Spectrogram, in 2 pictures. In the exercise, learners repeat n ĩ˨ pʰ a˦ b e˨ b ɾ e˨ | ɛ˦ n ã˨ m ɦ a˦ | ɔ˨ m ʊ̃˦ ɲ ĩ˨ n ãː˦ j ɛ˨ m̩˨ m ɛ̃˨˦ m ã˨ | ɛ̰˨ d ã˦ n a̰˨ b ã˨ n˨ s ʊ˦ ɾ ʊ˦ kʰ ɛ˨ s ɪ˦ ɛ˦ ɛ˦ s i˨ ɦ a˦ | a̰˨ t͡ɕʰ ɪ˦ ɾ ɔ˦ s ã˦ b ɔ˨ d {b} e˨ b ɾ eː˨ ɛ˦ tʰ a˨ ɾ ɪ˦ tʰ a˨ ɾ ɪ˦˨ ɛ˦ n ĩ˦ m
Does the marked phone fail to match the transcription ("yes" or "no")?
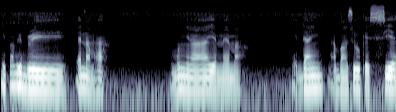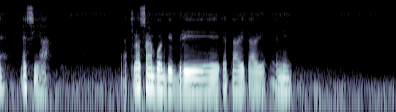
no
